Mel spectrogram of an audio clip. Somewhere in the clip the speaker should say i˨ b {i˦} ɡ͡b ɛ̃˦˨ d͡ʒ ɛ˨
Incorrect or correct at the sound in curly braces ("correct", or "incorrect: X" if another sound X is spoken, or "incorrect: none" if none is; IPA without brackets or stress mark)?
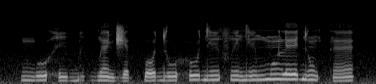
incorrect: i˨˦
